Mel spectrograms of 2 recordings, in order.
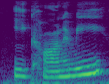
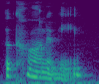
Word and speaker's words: economy: root word for example this word can be pronounced economy or economy but I would recommend using the second one the schwa vowel just because it's easier to Simply follow a rule that we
